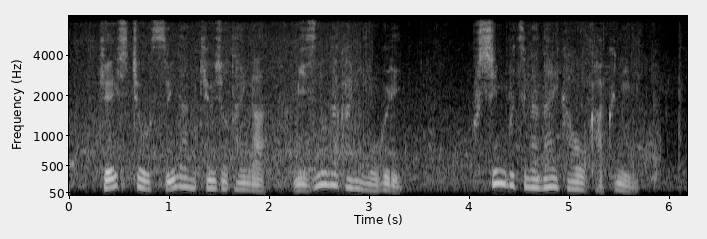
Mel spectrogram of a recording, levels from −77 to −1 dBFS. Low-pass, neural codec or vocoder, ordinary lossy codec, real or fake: 7.2 kHz; none; none; real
